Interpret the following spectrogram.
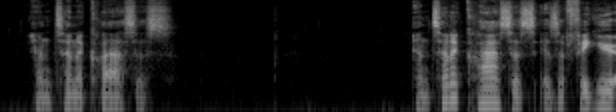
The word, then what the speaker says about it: Antanaclasis: a big word so let's break it down and pronounce it so ant n AK class sis antenna classes antenna classes is a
